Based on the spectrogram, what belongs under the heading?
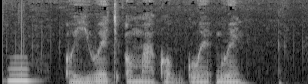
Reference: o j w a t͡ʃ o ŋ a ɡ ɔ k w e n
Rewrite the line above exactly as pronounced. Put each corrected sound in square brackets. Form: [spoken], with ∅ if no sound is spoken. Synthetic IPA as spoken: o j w [e] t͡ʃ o [m] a [k] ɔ [ɡ] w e n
